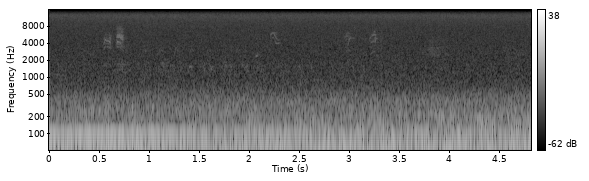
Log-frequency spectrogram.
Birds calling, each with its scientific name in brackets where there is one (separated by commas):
Hawaii Amakihi (Chlorodrepanis virens), House Finch (Haemorhous mexicanus)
